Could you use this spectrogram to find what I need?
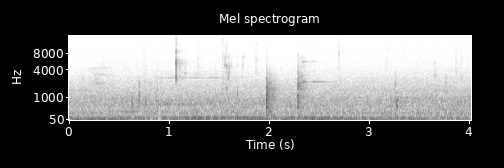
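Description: A glass clinks against a tabletop.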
